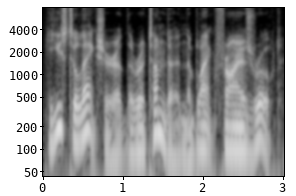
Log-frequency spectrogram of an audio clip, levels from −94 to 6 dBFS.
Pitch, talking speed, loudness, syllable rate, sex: 105 Hz, 220 wpm, -16 LUFS, 5.5 syllables/s, male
